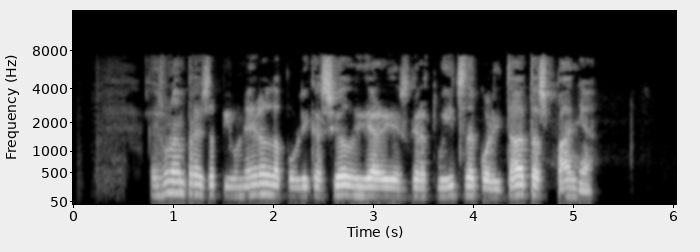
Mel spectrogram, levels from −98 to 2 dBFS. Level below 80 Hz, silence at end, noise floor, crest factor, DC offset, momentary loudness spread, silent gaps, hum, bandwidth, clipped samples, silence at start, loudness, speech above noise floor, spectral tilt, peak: -66 dBFS; 0.85 s; -64 dBFS; 18 dB; under 0.1%; 9 LU; none; none; 7.8 kHz; under 0.1%; 0.75 s; -19 LUFS; 45 dB; -4 dB/octave; -2 dBFS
